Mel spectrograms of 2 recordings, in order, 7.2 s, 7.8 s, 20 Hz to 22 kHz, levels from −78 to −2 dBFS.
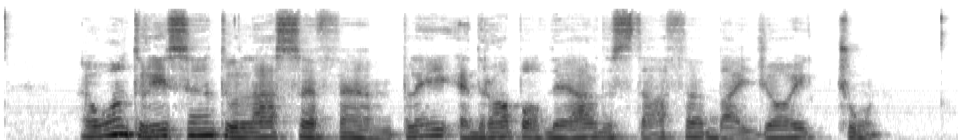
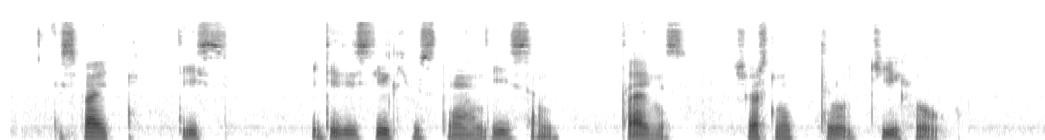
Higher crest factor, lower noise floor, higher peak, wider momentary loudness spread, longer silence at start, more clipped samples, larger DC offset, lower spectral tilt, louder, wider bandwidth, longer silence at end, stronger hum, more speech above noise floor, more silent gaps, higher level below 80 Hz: second, 18 dB vs 24 dB; second, -60 dBFS vs -68 dBFS; first, -2 dBFS vs -10 dBFS; about the same, 12 LU vs 13 LU; first, 0.6 s vs 0.4 s; neither; neither; about the same, -5 dB/octave vs -4 dB/octave; first, -20 LUFS vs -32 LUFS; first, 16 kHz vs 11.5 kHz; second, 0.6 s vs 0.8 s; neither; first, 41 dB vs 36 dB; neither; first, -56 dBFS vs -64 dBFS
